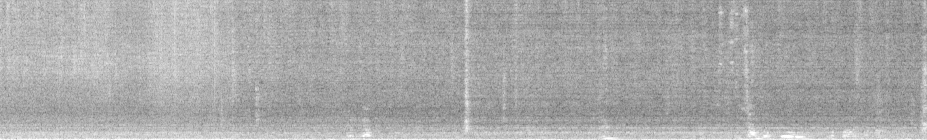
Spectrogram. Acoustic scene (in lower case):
restaurant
